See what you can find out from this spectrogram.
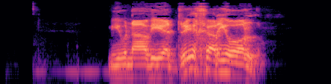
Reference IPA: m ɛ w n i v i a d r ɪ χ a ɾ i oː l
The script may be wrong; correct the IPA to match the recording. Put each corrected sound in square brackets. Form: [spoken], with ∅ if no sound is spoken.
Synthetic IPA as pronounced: m [i] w n [a] v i [ɛ] d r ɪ χ a ɾ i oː l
